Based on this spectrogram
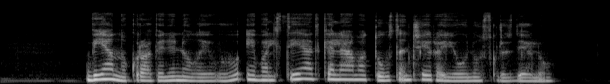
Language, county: Lithuanian, Alytus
